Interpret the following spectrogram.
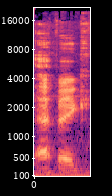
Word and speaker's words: Epoch: of the Living Tombstones remix of Epoch, or Epic, as some people like to call it. But I think Epoch is the objectively better pronunciation.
